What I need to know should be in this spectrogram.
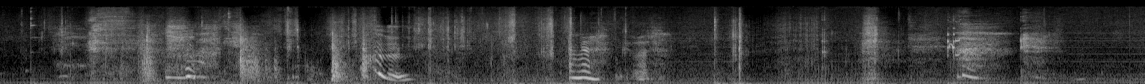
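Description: A second young woman answers cheerfully.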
